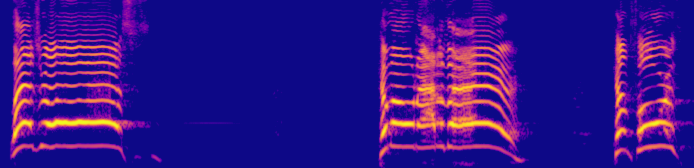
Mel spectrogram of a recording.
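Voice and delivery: high, full-voiced drawn-out shout; loud shout. Jesus calling Lazarus out of the tomb, loud shout. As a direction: shout it long to raise the dead. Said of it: "That's a shout".

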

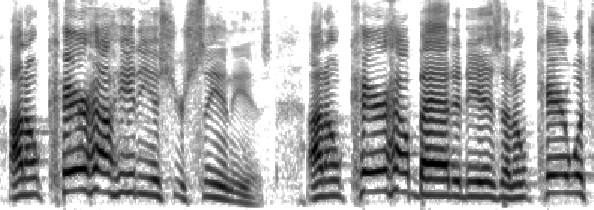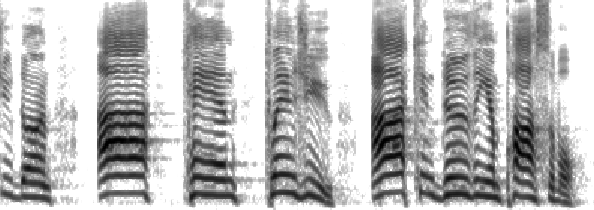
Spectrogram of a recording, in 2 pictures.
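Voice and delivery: high, forceful preaching declaration; God's emphatic assurance. Acted. Preacher voicing God to a sinner this morning, emphatic assurance. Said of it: "This is God's way of saying to someone this morning".

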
